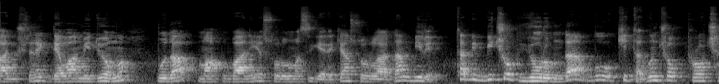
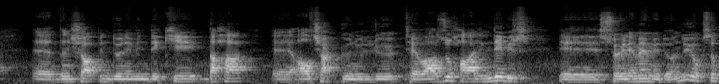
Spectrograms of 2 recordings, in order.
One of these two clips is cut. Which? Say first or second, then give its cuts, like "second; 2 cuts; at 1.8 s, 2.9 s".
second; 1 cut; at 4.0 s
